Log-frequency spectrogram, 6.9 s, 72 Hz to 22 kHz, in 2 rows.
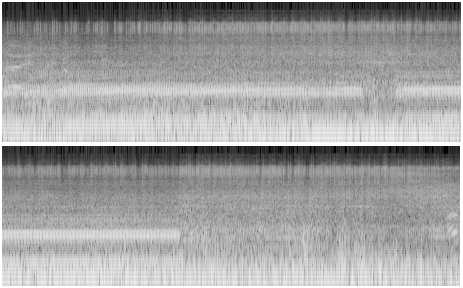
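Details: Peugeot 103 moped fitted with a 65cc Airsal T3 two-stroke engine on its first start after assembly, throttle worked directly by the cable: crisp note rising and falling cleanly as revs climb and drop freely; running well.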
